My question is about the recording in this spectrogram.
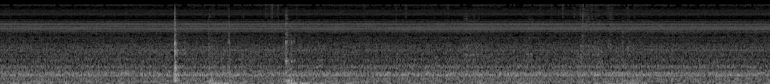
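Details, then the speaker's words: Cooking in the back of a truck-shell camper on a cold winter night, a steady hiss with light knocks, possibly from the camping stove; the owner says it never made that noise before and wonders if it's the cold or rough transport. "Yeah, I don't know why it's making that noise. It's cold or what? Maybe it got beat around a little bit too much. It's never made that noise before."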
